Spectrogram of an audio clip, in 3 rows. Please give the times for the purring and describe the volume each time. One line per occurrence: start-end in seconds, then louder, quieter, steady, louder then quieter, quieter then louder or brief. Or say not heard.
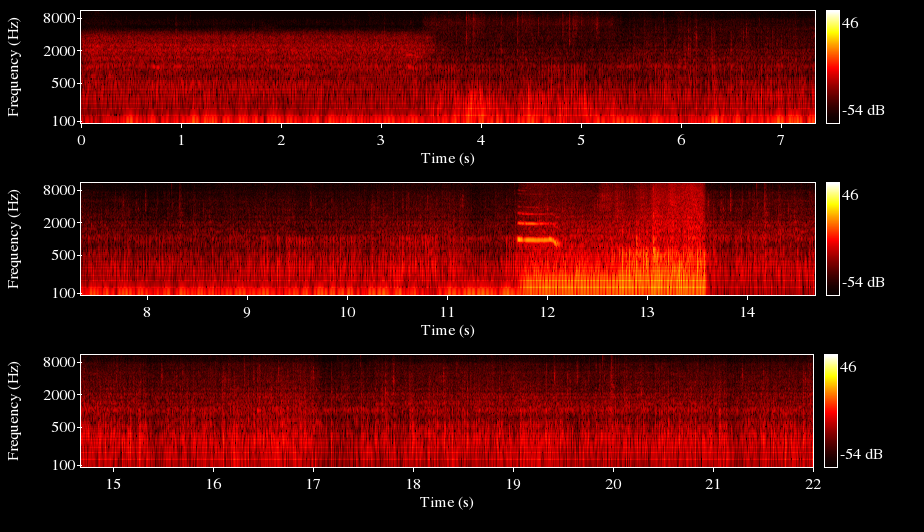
0.1-13.6 louder.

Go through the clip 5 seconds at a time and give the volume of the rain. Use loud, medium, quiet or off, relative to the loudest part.
loud, medium, loud, loud, loud.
